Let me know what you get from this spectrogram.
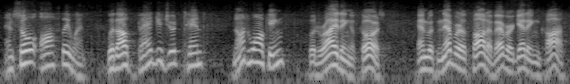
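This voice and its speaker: A man's voice: fairly high pitch, animated, moderate pace, a bit bright. A man narrating a children's story in sing-song rhyming verse, with a theatrical 1930s radio delivery. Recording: muffled lo-fi 1930s radio recording.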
